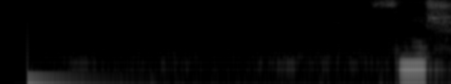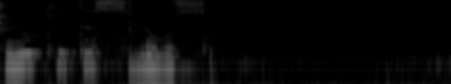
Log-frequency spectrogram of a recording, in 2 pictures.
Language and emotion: Russian, sad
